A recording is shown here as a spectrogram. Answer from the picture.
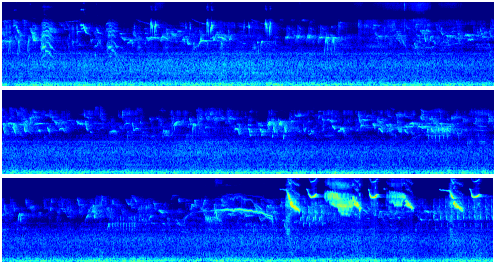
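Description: Many birds chirping and calling together, over a faint low steady rumble. Several much louder, sharp calls come near the end.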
